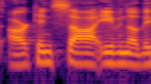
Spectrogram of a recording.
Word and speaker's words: Arkansas: m at number 16 arkansas not arkansas arkansas even though they spell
